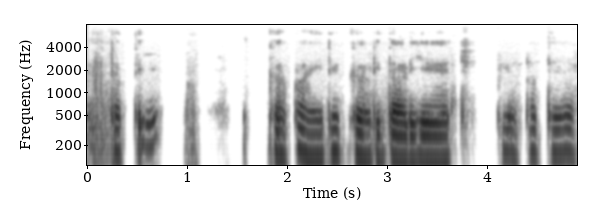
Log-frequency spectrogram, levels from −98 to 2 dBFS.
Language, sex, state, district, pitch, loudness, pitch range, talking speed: Bengali, male, West Bengal, Purulia, 155 Hz, -21 LUFS, 140-160 Hz, 135 wpm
